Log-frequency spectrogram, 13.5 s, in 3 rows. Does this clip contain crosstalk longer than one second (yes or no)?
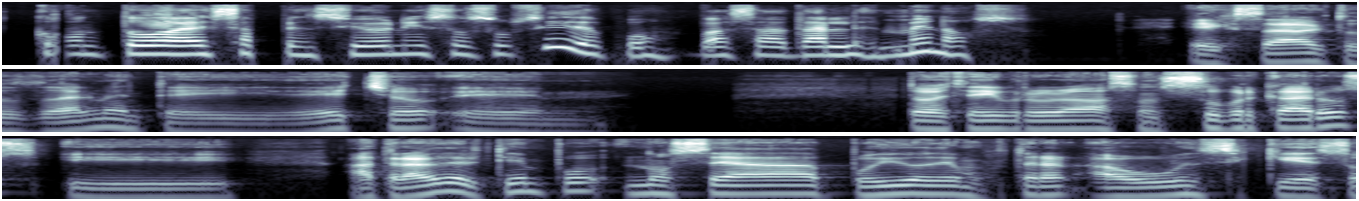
no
